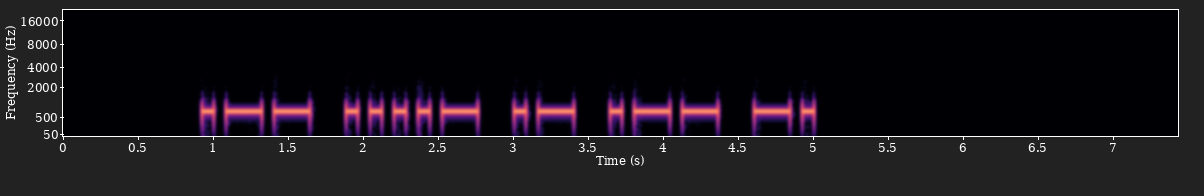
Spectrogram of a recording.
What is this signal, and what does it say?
Morse code, heard as a keyed tone, about 15 wpm, 700 Hz. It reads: W4AWN
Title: USA Call Signs - 5 Characters - Repeated 3x - 15wpm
